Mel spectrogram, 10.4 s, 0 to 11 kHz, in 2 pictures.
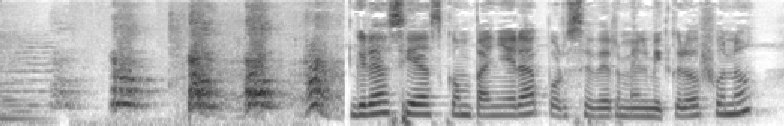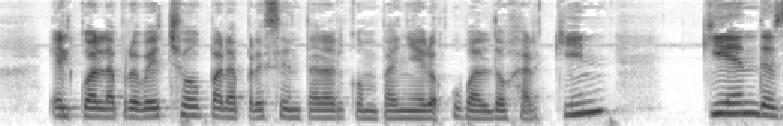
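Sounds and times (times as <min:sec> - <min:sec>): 
dogs barking: 0:00.3 - 0:02.3
speech: 0:02.3 - 0:10.4.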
